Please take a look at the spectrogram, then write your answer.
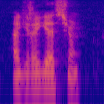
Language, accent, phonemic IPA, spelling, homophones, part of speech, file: French, France, /a.ɡʁe.ɡa.sjɔ̃/, agrégation, agrégations, noun, LL-Q150 (fra)-agrégation.wav
- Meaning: 1. aggregation 2. a high-level competitive examination for the recruitment of teachers in France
